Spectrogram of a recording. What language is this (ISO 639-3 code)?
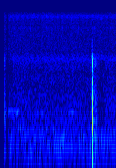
eus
